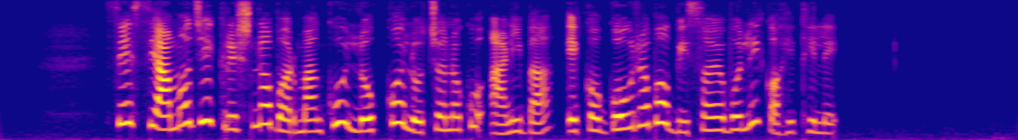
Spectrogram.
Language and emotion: Odia, neutral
